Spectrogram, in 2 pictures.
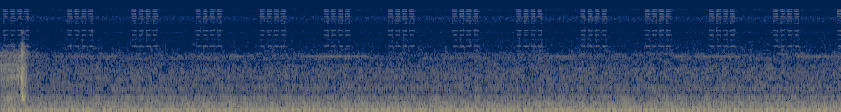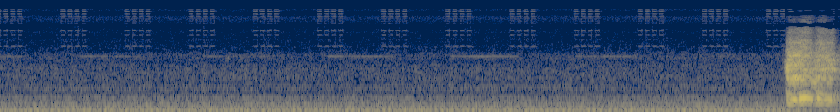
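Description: Steady low engine hum of idling vehicles, heard from inside a vehicle's cabin while a heavy-haulage truck crawls slowly with its concrete-beam trailer. A faint high tick repeats at an even pace throughout.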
